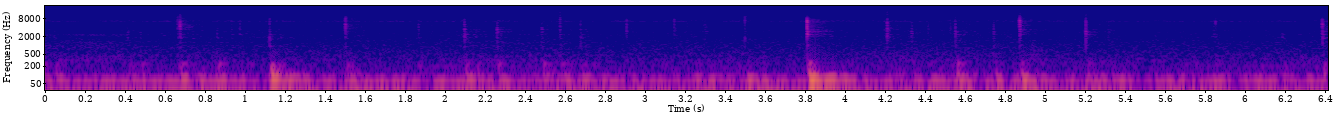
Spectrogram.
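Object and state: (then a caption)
Tennis racket tapped with fingernails. Long fingernails tap the frame of a tennis racket, making quiet, crisp clicks at an irregular pace, with two slightly louder taps standing out. Each tap is short and dry with almost no ring, over a low background rumble and a faint steady high-pitched tone.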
